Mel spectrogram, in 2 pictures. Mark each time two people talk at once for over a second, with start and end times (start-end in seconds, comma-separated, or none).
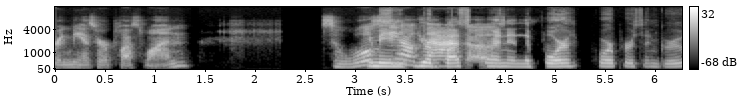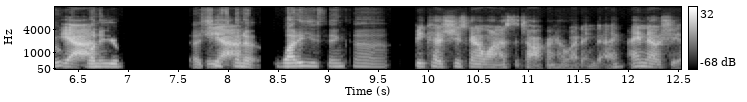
3.1-4.5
